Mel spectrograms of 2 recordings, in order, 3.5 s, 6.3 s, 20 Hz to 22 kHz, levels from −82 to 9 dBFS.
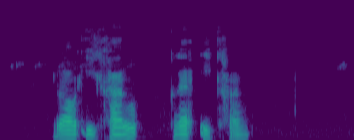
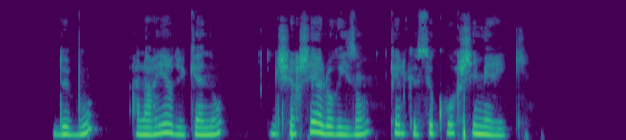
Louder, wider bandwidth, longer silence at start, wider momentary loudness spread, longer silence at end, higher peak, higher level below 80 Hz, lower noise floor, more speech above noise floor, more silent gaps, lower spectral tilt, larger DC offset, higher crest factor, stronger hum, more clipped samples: second, -35 LUFS vs -20 LUFS; second, 10.5 kHz vs 15.5 kHz; about the same, 0.55 s vs 0.55 s; about the same, 12 LU vs 11 LU; about the same, 1.05 s vs 1.05 s; second, -14 dBFS vs -4 dBFS; second, -70 dBFS vs -64 dBFS; second, -73 dBFS vs under -90 dBFS; second, 40 dB vs over 71 dB; neither; about the same, -6.5 dB/octave vs -6 dB/octave; neither; about the same, 22 dB vs 18 dB; neither; neither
